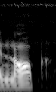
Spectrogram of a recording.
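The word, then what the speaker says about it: knock: KN है तो K आपका साइलेंट, तो पढ़ेंगे नॉक।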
